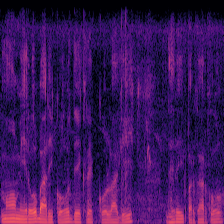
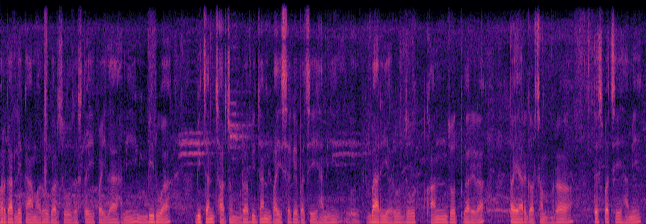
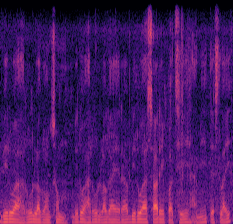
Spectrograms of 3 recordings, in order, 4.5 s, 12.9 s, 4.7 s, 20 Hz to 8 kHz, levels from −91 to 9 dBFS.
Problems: constant background noise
